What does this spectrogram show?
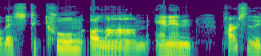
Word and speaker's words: Tikkun olam: And so this Hebrew phrase, and I'll let you pronounce it, it is Tikkun olam. Tikkun olam.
